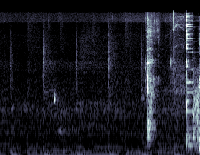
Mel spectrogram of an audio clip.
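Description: Quiet background music, with faint clinks of a metal jigger and glassware as juice is measured out. There is a short burst of noise about three seconds in and a few light clicks just before the end.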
